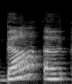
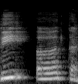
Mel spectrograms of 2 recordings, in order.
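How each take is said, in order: First: 'The' is said with a short 'uh' vowel. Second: 'The' is said with a long 'ee' vowel. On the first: The speaker calls it wrong. "ద earth అని అనం మనము" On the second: The speaker calls it right. "ది earth అంటాం"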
